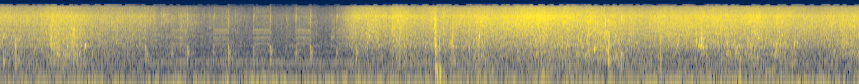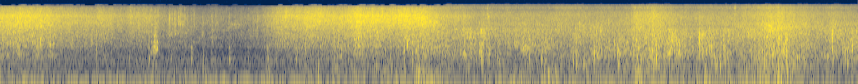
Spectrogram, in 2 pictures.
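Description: Tall grass rustles and swishes as a person pushes through it.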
